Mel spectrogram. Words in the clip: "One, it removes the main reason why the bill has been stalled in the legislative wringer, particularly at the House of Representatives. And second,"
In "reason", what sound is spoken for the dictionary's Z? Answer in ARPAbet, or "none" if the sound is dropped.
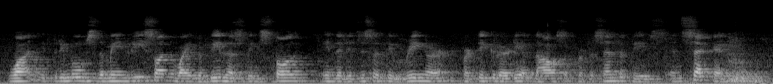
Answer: S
